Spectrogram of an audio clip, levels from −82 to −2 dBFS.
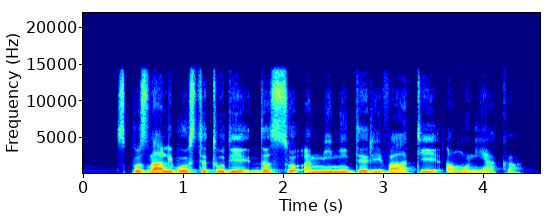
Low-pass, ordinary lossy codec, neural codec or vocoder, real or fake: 14.4 kHz; none; autoencoder, 48 kHz, 32 numbers a frame, DAC-VAE, trained on Japanese speech; fake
